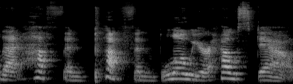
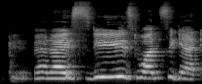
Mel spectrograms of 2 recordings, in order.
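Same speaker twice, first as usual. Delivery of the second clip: sneezing out loud; 2 semitones higher, 10 dB louder than usual. A narrator's reading. Sneezing loudly.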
